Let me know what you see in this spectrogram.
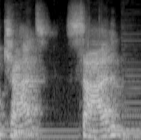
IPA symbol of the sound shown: æ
